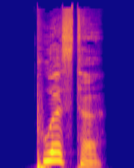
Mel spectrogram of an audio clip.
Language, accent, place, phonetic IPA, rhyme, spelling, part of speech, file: German, Germany, Berlin, [ˈpuːɐ̯stə], -uːɐ̯stə, purste, adjective, De-purste.ogg
- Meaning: inflection of pur: 1. strong/mixed nominative/accusative feminine singular superlative degree 2. strong nominative/accusative plural superlative degree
